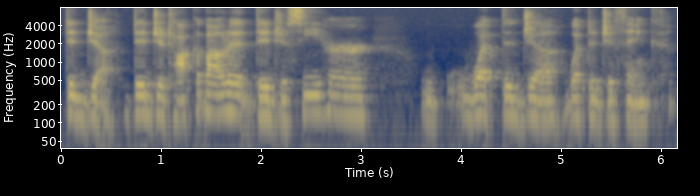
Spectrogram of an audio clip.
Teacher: This D and ya, people will change it to a J. They merge those two together. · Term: J sound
